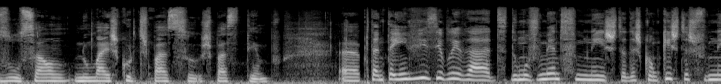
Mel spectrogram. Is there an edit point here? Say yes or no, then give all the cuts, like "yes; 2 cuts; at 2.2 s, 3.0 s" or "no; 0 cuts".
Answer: yes; 1 cut; at 3.6 s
